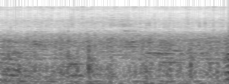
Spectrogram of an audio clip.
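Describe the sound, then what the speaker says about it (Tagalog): Chicken adobo boils in a pot over an open fire, a close, steady bubbling sizzle that swells slightly at the end. "Kumukulo na yung adobo nating manok."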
